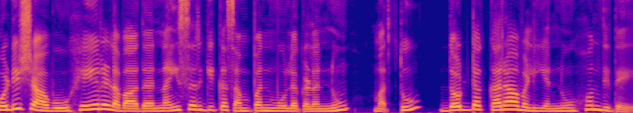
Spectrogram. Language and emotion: Kannada, neutral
